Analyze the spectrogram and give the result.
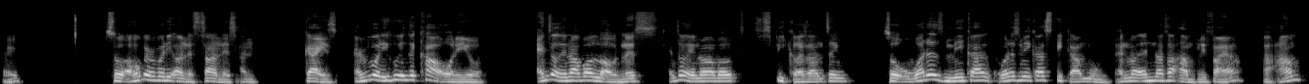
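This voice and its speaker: A man's voice: fairly high pitch, animated, fairly quick, warm tone, no room sound. A male teacher tutoring students in a casual session, full of "like" fillers, quizzing them with questions as he goes.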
